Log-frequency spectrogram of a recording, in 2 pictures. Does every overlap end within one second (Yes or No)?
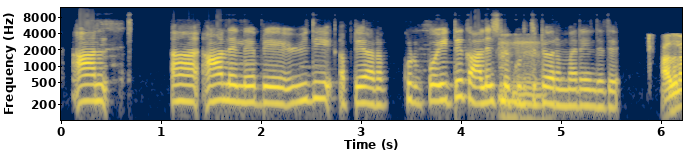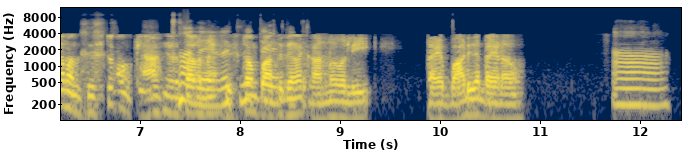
No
